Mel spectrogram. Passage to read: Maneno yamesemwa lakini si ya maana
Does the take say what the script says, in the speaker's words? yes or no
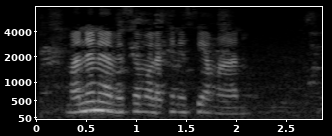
yes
